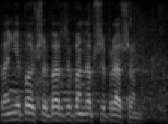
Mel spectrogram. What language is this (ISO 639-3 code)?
pol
